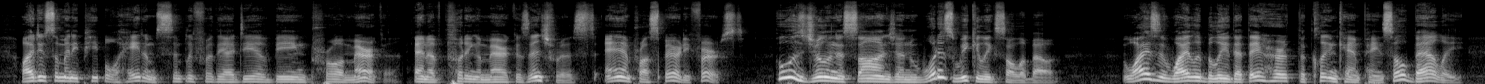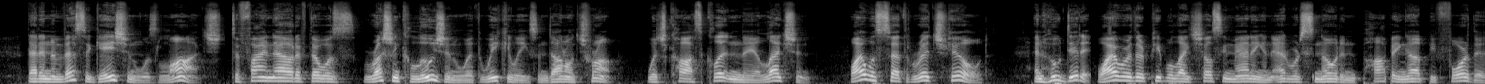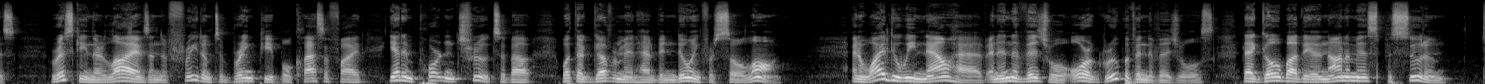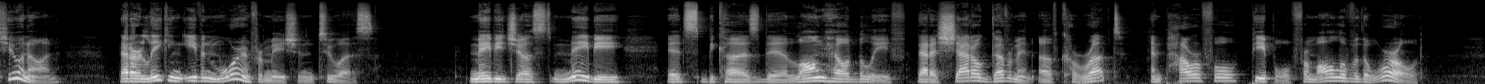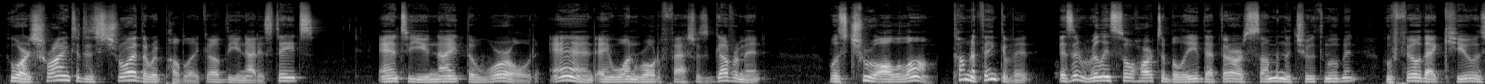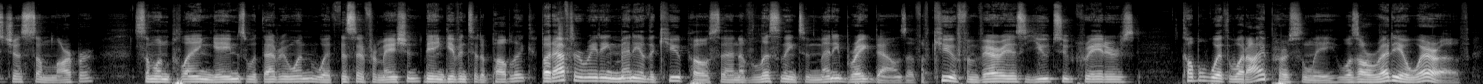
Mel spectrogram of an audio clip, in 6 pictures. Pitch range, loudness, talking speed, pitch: 110-150 Hz, -17 LUFS, 175 wpm, 125 Hz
